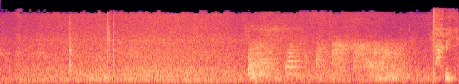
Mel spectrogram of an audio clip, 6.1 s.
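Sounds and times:
steady hiss: 0.2s - 6.1s
fart noise from audience at snooker final: 3.3s - 5.7s.

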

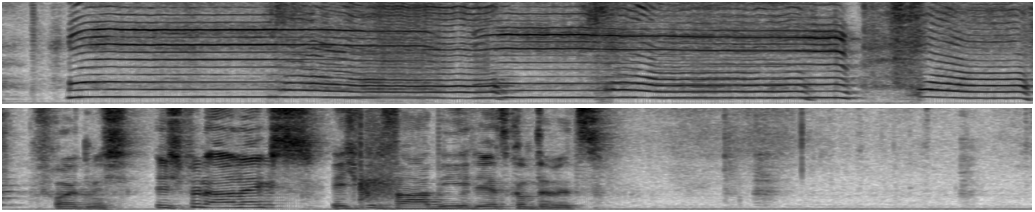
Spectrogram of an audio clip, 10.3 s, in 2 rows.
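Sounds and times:
voice imitating a toy horn: 0.3s - 5.3s
speech: 5.4s - 8.3s.

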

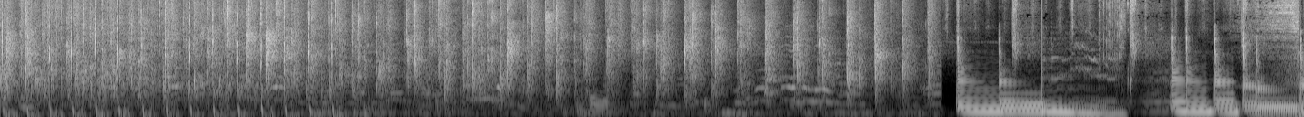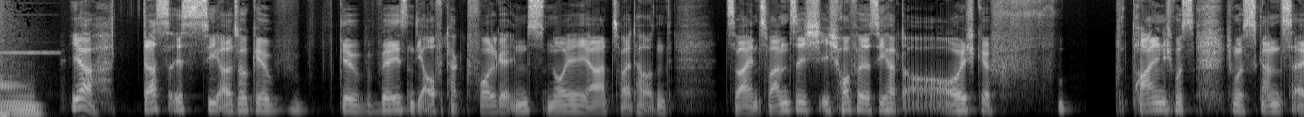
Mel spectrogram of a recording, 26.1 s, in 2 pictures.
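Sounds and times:
small group clapping: 0.0s - 9.5s
loud tonal music with a steady low beat: 9.5s - 13.5s
speech: 13.8s - 26.0s.

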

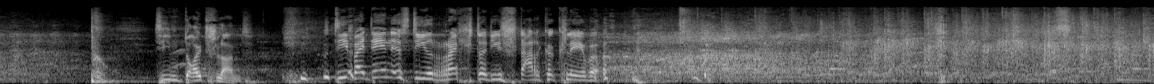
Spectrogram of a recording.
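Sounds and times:
laughter: 0.0s - 1.0s, 5.9s - 11.5s
speech: 1.6s - 7.5s
people clapping: 6.4s - 11.5s.

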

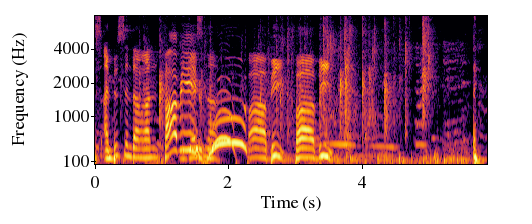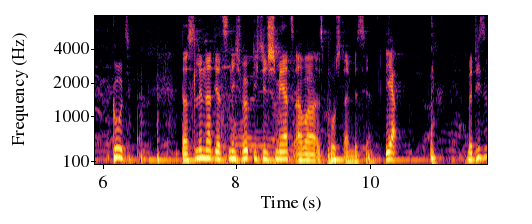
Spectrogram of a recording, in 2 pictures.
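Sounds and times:
speech: 0.0s - 3.8s, 6.2s - 6.6s, 7.2s - 11.7s
applause: 0.2s - 5.2s.

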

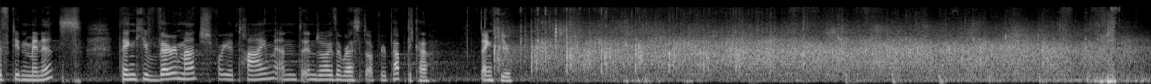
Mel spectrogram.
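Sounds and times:
speech: 0.0s - 5.4s
audience applause: 5.0s - 11.5s.

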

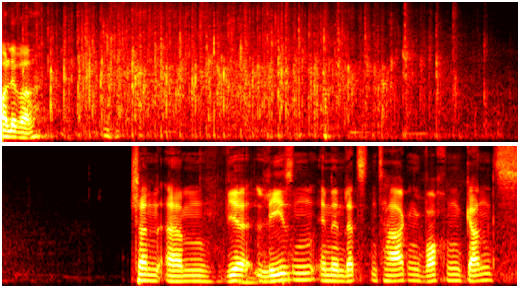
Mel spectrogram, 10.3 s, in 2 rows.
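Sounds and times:
speech: 0.0s - 1.2s, 6.5s - 10.3s
audience applause: 0.0s - 5.0s.

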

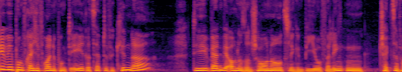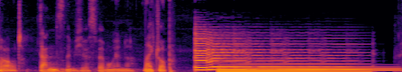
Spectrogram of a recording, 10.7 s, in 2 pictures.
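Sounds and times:
speech: 0.0s - 9.0s
electric guitar with underwater-like effect: 8.0s - 10.7s.

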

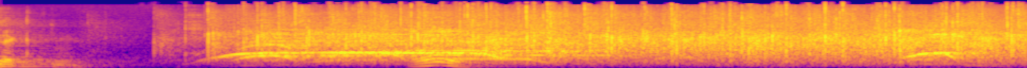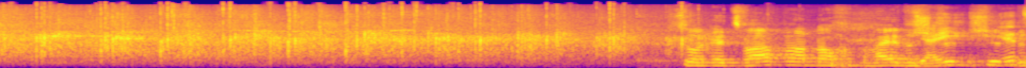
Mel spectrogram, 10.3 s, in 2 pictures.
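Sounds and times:
speech: 0.0s - 0.3s, 2.1s - 2.5s, 8.6s - 10.2s
audience applause: 0.8s - 9.0s
rising whistle or cheer: 1.0s - 3.1s, 4.4s - 7.5s.

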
